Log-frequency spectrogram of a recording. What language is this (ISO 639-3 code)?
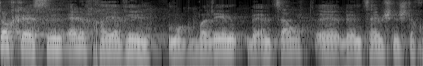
heb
